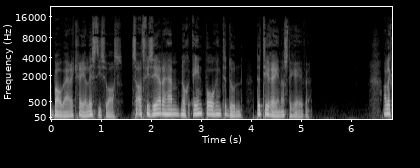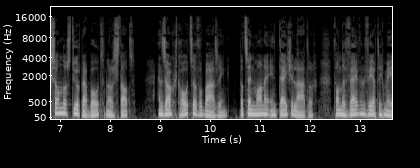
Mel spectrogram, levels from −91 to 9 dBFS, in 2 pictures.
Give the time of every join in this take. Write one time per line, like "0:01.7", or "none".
0:01.5
0:04.7
0:07.4
0:09.3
